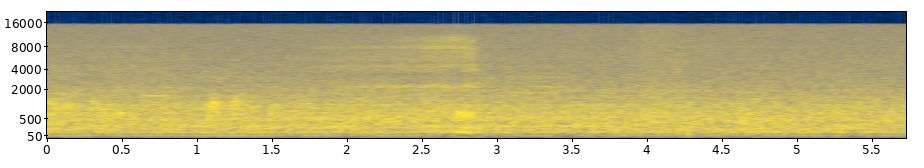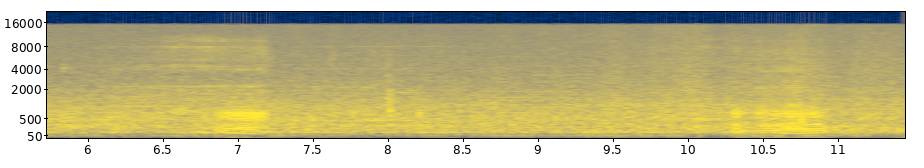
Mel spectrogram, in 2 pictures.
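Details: Pug lying down, falling asleep and snoring: soft, uneven snorting snores, roughly 16 a minute, over steady room noise.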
